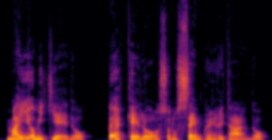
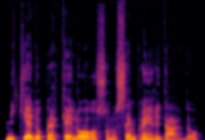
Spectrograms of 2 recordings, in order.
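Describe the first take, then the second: First: It is said with disapproving, disappointed intonation. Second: It is said in a plain, neutral tone.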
